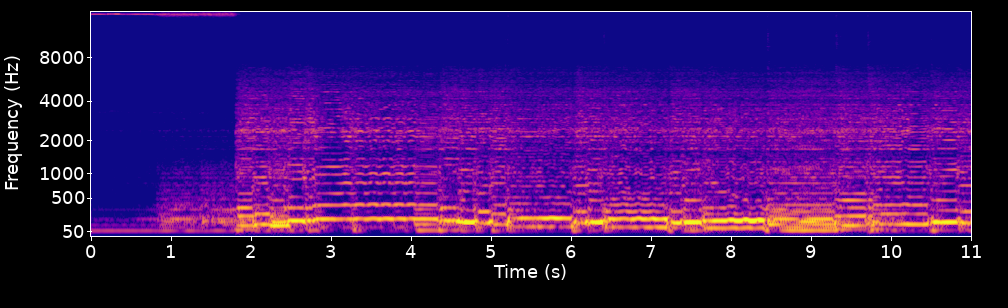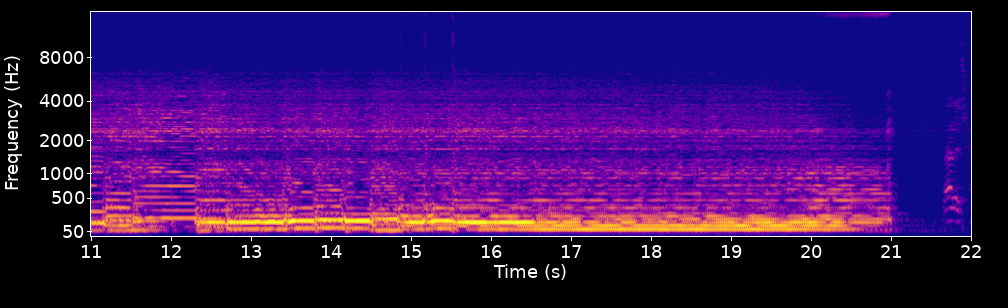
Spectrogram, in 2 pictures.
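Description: Electric guitar played through an Onkel Amplification Death's Head fuzz pedal (germanium transistors and a 12AU7 preamp tube) with volume, tone, gain and fuzz all maxed. A faint hum for the first couple of seconds, then a loud, distorted fuzz riff that ends on a long held low chord, choked off suddenly about a second before the end.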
